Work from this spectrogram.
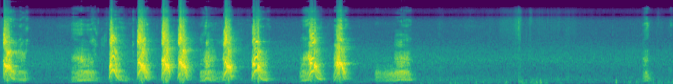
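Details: While playing with balls in Milton Keynes, UK, a male corgi barks repeatedly, about two rough, slightly growly barks per second for eight seconds, then falls mostly silent apart from faint clicks.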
